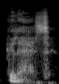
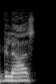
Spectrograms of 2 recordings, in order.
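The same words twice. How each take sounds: First: It has an American flat 'a' vowel. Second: It has a British broad 'ah' vowel.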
